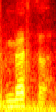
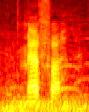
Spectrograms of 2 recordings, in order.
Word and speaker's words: Medford: The only one that isn't close is Medford. You know, That's Metha. Meffa, Say it right.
